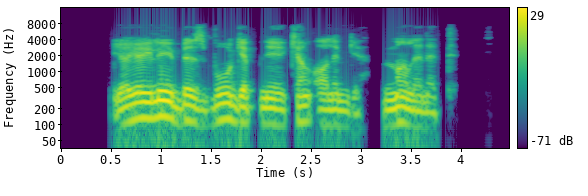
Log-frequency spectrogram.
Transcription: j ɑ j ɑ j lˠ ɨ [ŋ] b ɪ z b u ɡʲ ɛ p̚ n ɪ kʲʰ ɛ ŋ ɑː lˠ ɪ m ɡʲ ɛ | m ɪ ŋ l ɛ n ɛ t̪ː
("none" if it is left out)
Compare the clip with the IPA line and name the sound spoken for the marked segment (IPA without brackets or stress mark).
none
